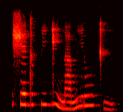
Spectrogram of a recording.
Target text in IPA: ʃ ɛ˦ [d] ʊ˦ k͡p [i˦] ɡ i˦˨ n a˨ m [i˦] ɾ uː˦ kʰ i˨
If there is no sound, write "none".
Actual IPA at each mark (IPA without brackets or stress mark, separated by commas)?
d, i˦, i˦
